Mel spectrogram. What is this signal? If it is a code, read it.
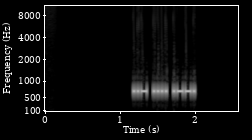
Morse code, heard as a keyed tone, about 42 wpm, 700 Hz. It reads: UHP
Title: USA Call Sign Postfixes - 3 Letters 45wpm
